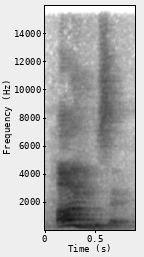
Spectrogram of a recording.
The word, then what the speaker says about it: user: We are going to use, a user. A user, not an. A user. Because pronunciation begins with YU.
